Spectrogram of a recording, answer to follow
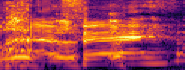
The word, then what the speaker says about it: Jefe: Like Little Hefe or Little Jeffy? Yeah. Well, it is Hefe, but we went to this Mexican restaurant at World Cup when we were still Aftermath, and I wasn't saying it correctly.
